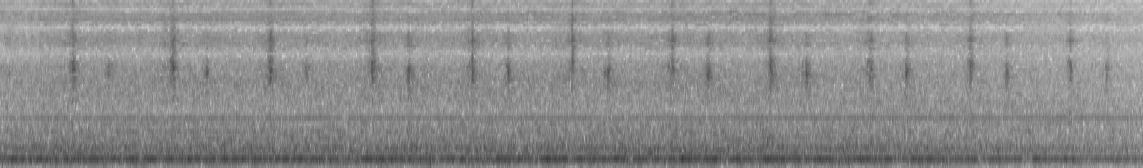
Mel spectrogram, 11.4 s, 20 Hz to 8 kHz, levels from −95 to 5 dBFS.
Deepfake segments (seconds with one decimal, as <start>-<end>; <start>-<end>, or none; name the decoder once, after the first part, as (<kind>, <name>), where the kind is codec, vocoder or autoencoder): none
